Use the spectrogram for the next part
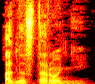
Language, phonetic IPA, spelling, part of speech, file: Russian, [ɐdnəstɐˈronʲːɪj], односторонний, adjective, Ru-односторонний.ogg
- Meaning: unilateral, one-sided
